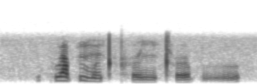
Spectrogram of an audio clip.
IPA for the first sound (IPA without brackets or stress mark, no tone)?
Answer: kʷ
